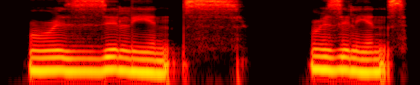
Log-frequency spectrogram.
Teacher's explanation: Notice how the S is pronounced as a Z and the C at the end as an S.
